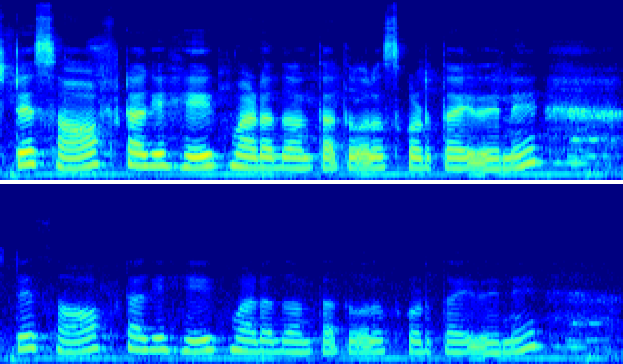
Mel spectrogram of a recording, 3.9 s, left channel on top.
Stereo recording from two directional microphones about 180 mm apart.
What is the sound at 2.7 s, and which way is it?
Speech, 20° left (ahead or behind).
